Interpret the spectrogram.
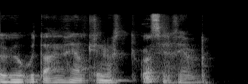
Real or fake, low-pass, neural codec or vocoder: fake; 10.8 kHz; codec, 24 kHz, 1 kbps, SNAC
